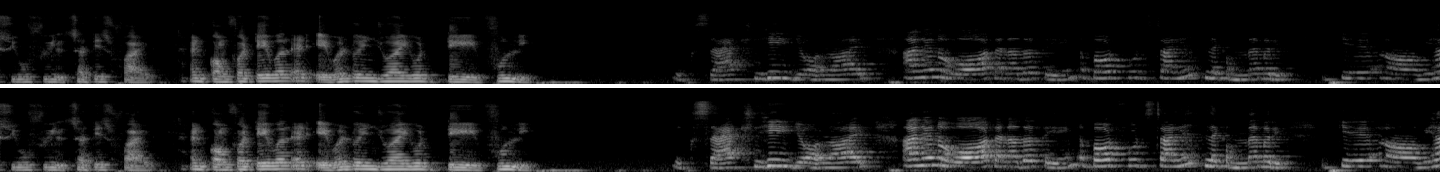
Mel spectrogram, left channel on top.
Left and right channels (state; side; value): quieter; left; 5.6 dB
